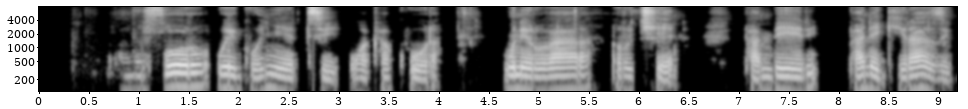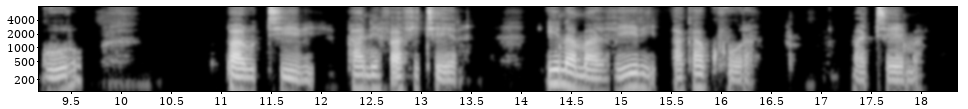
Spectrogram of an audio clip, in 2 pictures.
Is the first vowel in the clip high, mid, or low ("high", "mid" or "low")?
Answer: high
